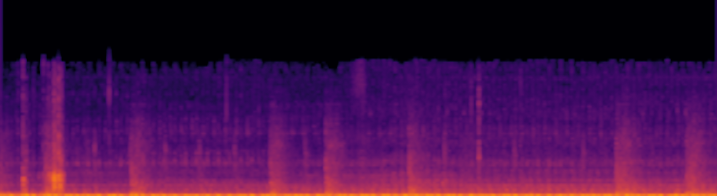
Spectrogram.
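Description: Yamaha Virago cafe racer's air-cooled V-twin idling steadily at a standstill, with a few short clicks scattered through.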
